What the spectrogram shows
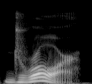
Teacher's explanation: No strong R sound at the end in British English, though American English does pronounce that final R more clearly. Drawer, the piece of furniture, is drawer, almost one syllable.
